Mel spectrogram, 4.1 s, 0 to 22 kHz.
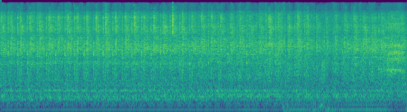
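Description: An embroidery machine, a BAI Mirror 1501, stitches a sketch design onto a hooped T-shirt, giving a steady, rapid mechanical chatter that runs loud and continuous throughout, shifting slightly near the end.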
